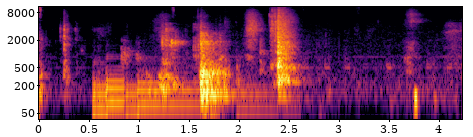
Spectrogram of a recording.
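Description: Front door being unlocked and opened: small clicks from the key and lever handle, a low hum for about a second, then two knocks about a second and a half and two and a half seconds in.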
